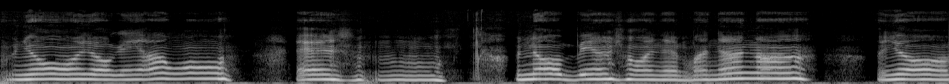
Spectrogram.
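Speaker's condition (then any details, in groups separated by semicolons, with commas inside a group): ALS; diagnosed at about age 35; several years since diagnosis, slower progression, 24-hour care except sleep, caregiver helps mobility, hospital general rehabilitation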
